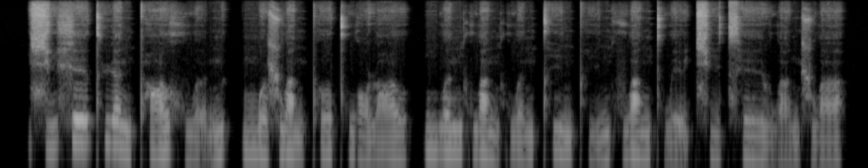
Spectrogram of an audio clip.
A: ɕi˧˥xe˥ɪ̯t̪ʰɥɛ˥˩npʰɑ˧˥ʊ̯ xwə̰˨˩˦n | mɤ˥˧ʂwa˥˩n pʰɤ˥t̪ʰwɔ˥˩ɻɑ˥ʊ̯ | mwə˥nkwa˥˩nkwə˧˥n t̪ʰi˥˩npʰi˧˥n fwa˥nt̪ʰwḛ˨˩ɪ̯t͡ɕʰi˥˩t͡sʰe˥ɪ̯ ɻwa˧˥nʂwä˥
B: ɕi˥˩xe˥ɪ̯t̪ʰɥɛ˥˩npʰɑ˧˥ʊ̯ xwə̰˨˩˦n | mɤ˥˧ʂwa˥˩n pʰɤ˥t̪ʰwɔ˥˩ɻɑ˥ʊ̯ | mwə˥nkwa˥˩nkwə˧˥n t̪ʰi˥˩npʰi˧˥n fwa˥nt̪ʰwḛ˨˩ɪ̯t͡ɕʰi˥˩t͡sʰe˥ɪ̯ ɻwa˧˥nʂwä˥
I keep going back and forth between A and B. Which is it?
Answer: A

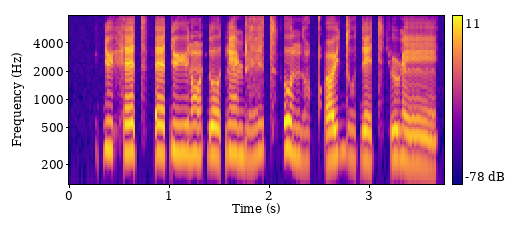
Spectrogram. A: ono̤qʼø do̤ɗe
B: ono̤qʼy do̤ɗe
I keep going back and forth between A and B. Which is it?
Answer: B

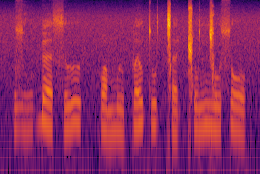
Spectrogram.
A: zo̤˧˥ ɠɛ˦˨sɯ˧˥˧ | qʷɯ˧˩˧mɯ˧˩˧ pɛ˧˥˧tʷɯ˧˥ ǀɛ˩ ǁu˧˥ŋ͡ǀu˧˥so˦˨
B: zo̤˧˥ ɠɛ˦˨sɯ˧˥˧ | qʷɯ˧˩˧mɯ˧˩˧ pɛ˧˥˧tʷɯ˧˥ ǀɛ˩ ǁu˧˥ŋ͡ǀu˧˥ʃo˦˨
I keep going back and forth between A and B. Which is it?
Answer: A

